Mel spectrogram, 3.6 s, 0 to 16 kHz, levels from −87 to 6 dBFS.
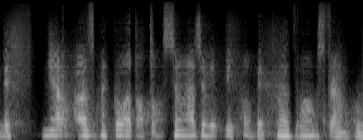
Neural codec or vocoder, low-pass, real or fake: codec, 44.1 kHz, 0.9 kbps, DAC; 14.4 kHz; fake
